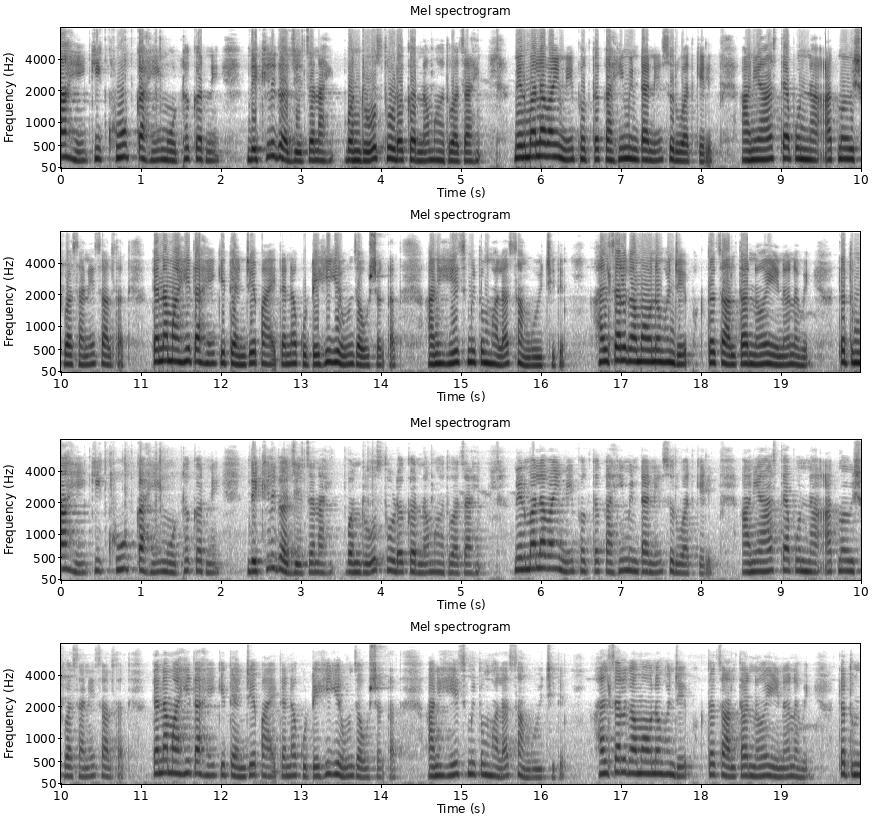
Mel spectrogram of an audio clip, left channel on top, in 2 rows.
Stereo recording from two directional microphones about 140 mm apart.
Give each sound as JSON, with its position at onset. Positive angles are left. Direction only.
{"t": 0.0, "sound": "a woman's voice", "side_deg": 40}
{"t": 3.2, "sound": "a woman's voice", "side_deg": 65}
{"t": 4.1, "sound": "a woman's voice", "side_deg": 45}
{"t": 5.6, "sound": "a woman's voice", "side_deg": 45}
